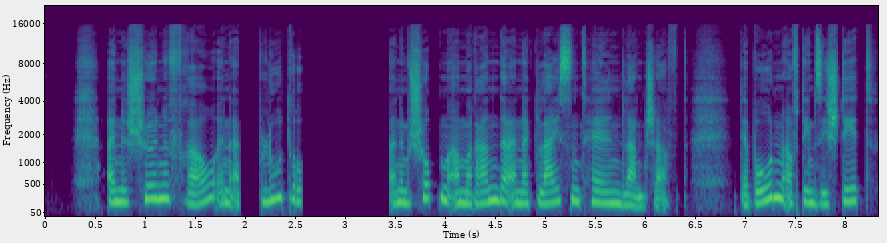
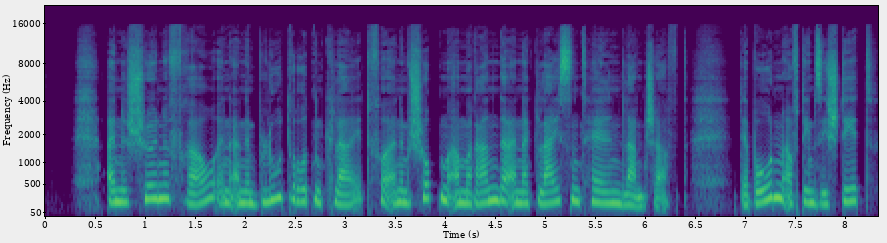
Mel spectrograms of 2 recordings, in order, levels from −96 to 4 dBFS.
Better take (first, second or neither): second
